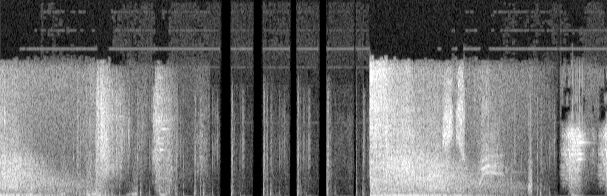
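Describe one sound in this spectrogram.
Gunshots crack loudly with a short echo.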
